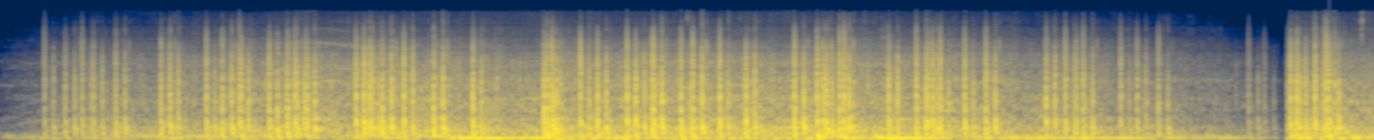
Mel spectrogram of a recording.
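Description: Fireworks going off: a dense, rapid run of crackling and popping bursts. The sound cuts out abruptly for a moment near the end, then resumes.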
